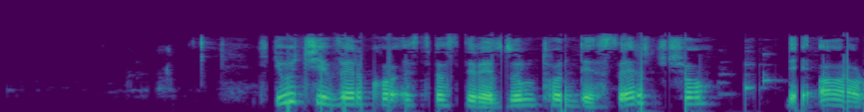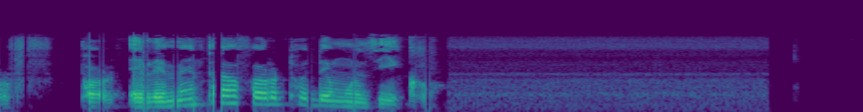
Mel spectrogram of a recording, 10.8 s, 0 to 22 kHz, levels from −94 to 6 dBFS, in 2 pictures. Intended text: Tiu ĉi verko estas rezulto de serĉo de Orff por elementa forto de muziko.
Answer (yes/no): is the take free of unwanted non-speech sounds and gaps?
yes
